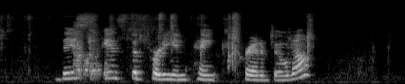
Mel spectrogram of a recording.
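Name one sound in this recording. Paper rustles as a sheet is laid on a table.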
